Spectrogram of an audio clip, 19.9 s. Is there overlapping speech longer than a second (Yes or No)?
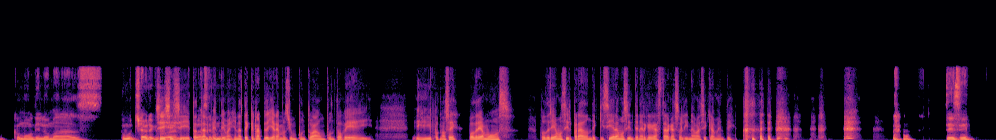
Yes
